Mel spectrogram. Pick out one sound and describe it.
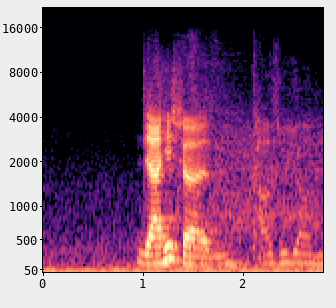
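A man shouts out excitedly.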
